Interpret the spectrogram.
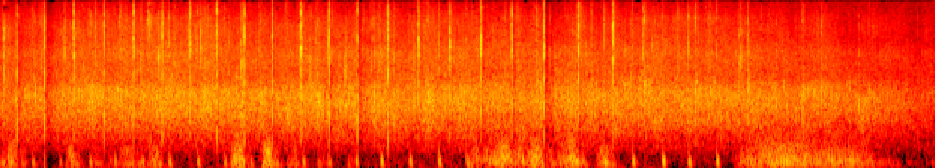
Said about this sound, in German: Und jetzt kriegt ihr mal einen Applaus. Vielen Dank für eure Arbeit.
